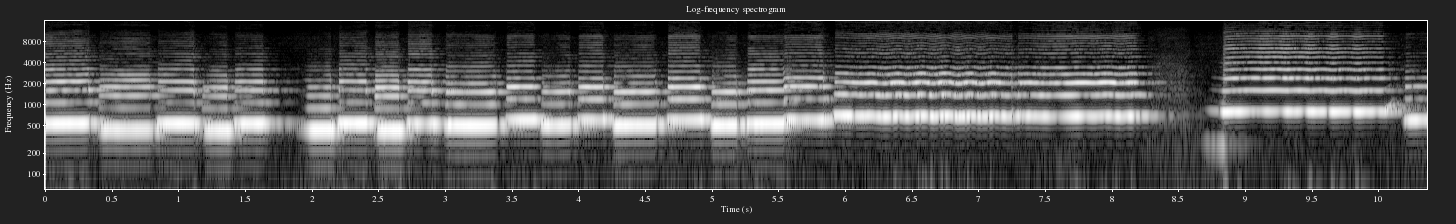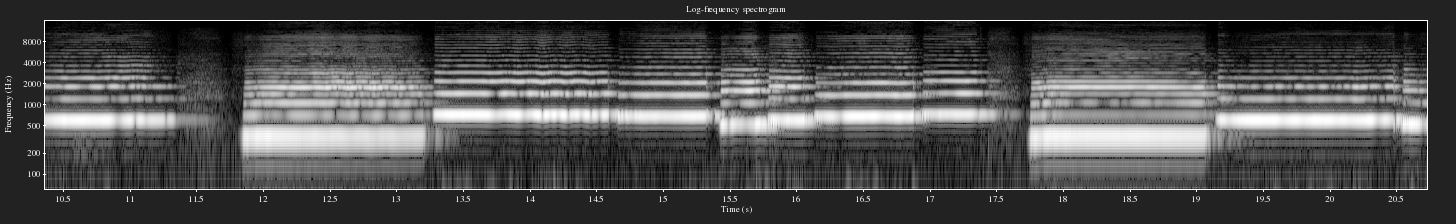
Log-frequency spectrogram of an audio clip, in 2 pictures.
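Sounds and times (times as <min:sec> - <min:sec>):
mini pocket saxophone: 0:00.0 - 0:20.7.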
